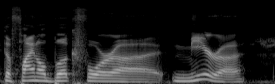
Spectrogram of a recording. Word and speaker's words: Mira: oh yeah yeah typically I know it should be pronounced Mira however the game itself pronounced it Myra already there was some sort of narrator talking about Myra seems to be a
